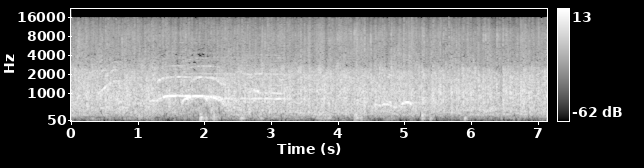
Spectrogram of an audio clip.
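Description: A standing ovation of applause for a teacher receiving an Excellence in Teaching Award: dense, steady clapping from a crowd that holds at an even level throughout.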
